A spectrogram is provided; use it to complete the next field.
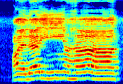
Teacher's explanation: عین بھی حروف حلقی ہے، وسط حلق سے اس کا مخرج ہے. ہا اقصائی حلق سے ہے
